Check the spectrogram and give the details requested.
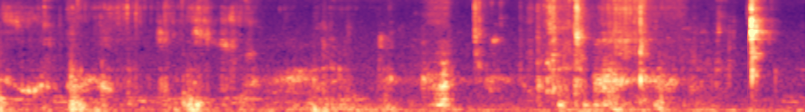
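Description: Faint biting and chewing of a spiced corn on the cob, with soft crunches, and one sharp click near the end.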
